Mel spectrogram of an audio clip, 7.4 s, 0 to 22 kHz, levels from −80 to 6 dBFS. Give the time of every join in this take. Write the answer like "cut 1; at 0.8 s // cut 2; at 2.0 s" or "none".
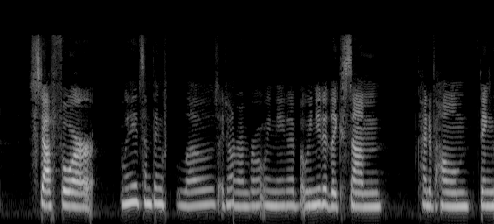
cut 1; at 2.5 s // cut 2; at 3.5 s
